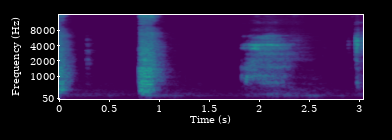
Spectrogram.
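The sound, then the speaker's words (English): Someone blows a series of sputtering raspberry noises with their mouth, imitating a fart: several short, breathy bursts, the third one longer and hissier, with brief silences between them. “Like a fart. Okay, please stop making that sound.”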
